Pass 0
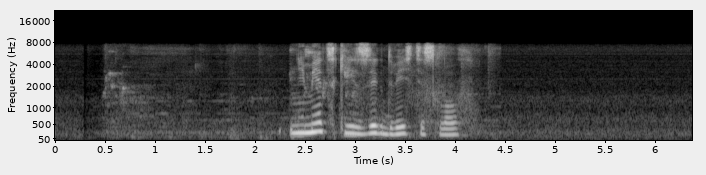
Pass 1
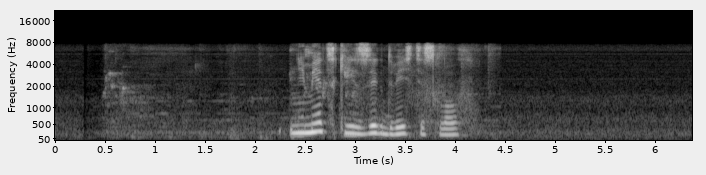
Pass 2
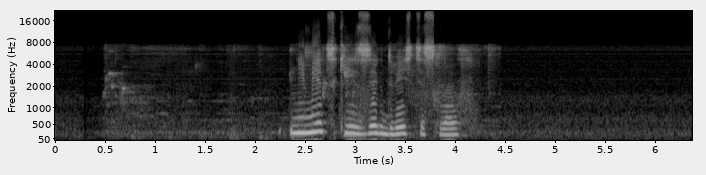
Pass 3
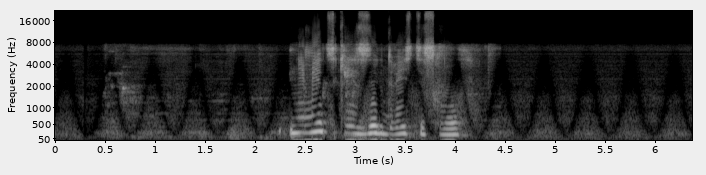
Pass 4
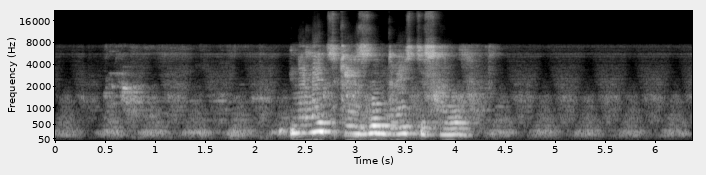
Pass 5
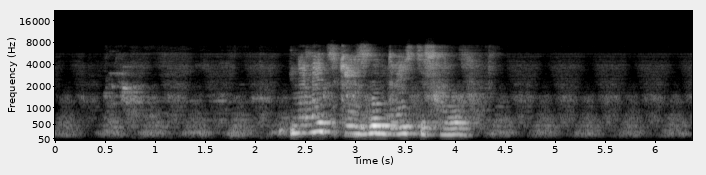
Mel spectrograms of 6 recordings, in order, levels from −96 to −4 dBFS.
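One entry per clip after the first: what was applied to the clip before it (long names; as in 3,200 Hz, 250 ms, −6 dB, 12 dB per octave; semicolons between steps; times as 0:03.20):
notch filter 5,900 Hz, Q 17
soft clipping −25 dBFS, distortion −10 dB; level −7 dB
all-pass phaser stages 2, 2.3 Hz, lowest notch 210–3,100 Hz; level +3.5 dB
convolution reverb RT60 0.45 s, pre-delay 3 ms, DRR −10 dB; level +6 dB
loudspeaker in its box 210–4,500 Hz, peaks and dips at 280 Hz −8 dB, 430 Hz +6 dB, 970 Hz −8 dB, 1,700 Hz −5 dB, 2,500 Hz −7 dB, 3,900 Hz +10 dB; level −7 dB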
